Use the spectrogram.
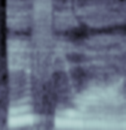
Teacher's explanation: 这个 are,美音发成 r 卷舌音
